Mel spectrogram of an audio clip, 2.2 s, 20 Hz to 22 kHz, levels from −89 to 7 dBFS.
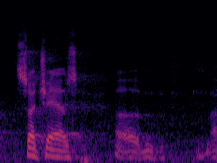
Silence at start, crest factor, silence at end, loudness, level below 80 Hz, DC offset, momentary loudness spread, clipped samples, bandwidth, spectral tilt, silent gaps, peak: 0 s; 20 dB; 0 s; -46 LUFS; -70 dBFS; under 0.1%; 19 LU; under 0.1%; 16 kHz; -4 dB/octave; none; -28 dBFS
